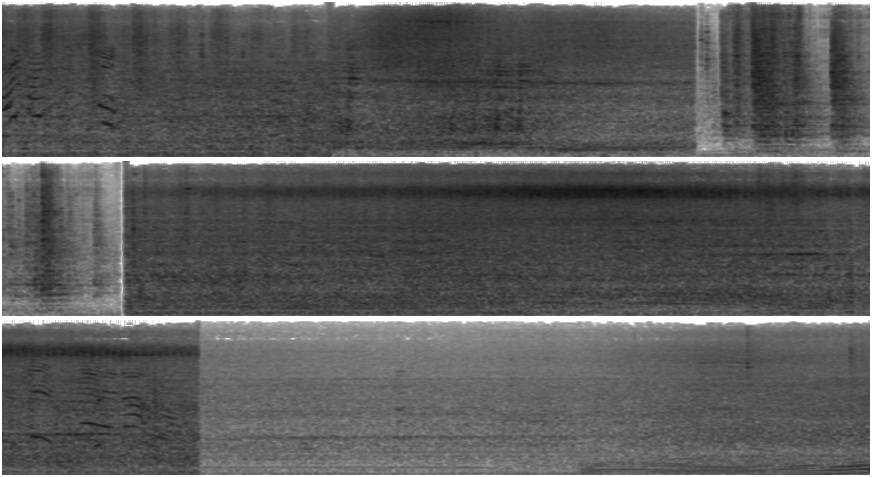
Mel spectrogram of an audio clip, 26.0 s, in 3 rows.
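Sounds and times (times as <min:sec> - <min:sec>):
knocks and clatter: 0:00.0 - 0:03.7, 0:06.9 - 0:10.8
diesel locomotive running noise: 0:00.0 - 0:07.4, 0:08.2 - 0:26.0.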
